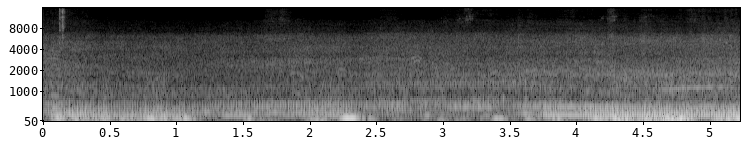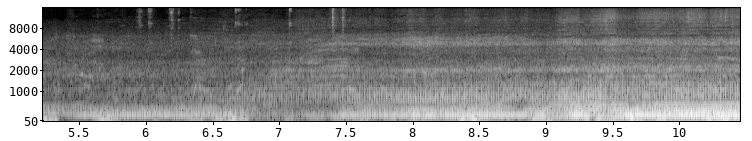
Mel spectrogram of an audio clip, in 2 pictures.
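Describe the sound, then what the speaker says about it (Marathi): A car or motorcycle engine approaches along a road near Kalamb bridge in Nalasopara, its low rumble building steadily and growing loudest at the end as it draws close and passes. "गाडी आली गाडी आली गाडी आली गाडी"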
